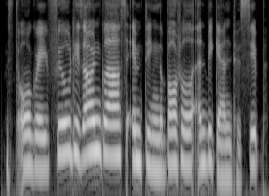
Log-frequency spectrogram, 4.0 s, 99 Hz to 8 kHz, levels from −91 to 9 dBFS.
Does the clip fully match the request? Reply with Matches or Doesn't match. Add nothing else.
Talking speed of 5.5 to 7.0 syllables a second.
Doesn't match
